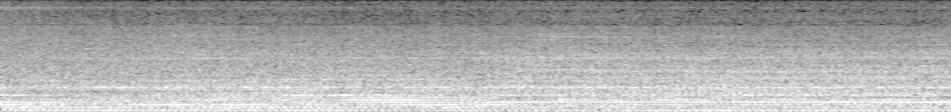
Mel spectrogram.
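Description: Generator set running steadily: a continuous engine drone with several steady hum tones.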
